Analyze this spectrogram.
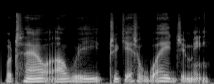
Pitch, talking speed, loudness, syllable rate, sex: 140 Hz, 225 wpm, -19 LUFS, 5.4 syllables/s, male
